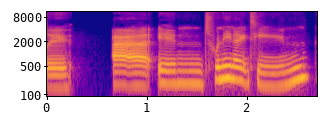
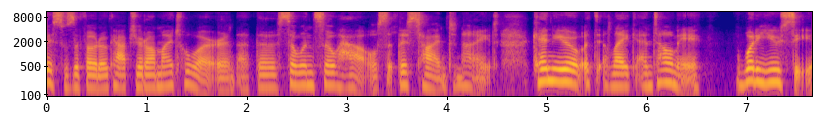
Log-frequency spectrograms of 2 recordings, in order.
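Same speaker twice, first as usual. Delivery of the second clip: cool, collected, calm ghost-tour narrator voice. Speaker recalls narrating her short videos about a tour photo: put-on cool, calm voice. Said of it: "the cool, calm voice".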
